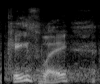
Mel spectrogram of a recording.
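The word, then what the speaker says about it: Keighley: And I said, oh, you mean Keithley? And he said, it's spelt with a G on my map. As it's spelt with a G on everybody's map, but you still pronounce it Keithley.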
